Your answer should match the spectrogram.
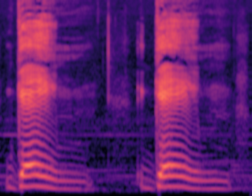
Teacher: không đọc là game trong âm E, mà mình sẽ đọc là âm E-I. Nó sẽ đọc là A, game, game.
